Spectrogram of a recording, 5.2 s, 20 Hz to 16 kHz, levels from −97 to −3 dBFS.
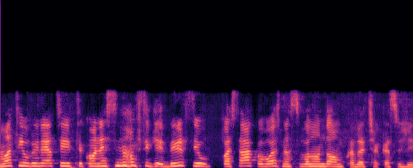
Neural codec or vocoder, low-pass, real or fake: codec, 16 kHz, 4 kbps, X-Codec, HuBERT features, trained on general audio; 7.2 kHz; fake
